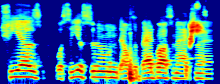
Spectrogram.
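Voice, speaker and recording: A man hosting a beer review show, chatting casually on a video call, animated and swearing freely. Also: fairly high pitch, normal speed, crowd noise. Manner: animated, profane, jokey. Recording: dull lo-fi call audio.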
